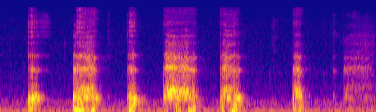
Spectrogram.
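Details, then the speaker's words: Imitated by a clinician: breath out broken into a series of short, separate voiced puffs instead of one smooth exhalation; segmented expiration in respiratory laryngeal dystonia, atypical spasmodic dysphonia, mimicking asthma. "I breathe in and then when I want to breathe out it goes out in little pieces."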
